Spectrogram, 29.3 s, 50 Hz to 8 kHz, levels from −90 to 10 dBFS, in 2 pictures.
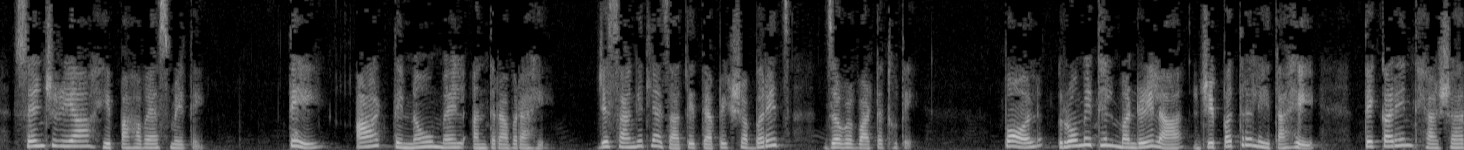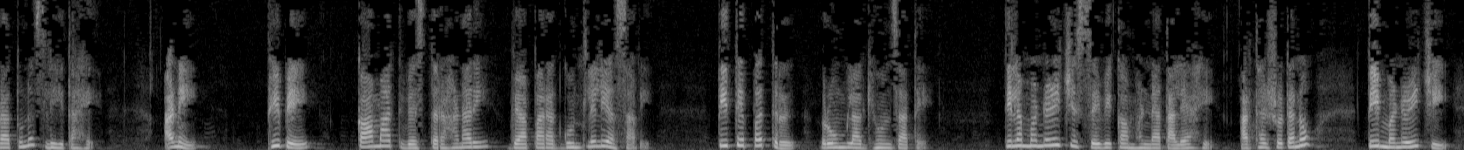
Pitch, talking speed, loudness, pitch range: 220 Hz, 115 wpm, -25 LUFS, 195-270 Hz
